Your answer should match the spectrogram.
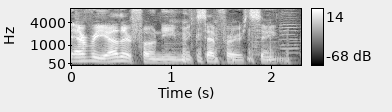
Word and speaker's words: Qing: By the way, in the draft podcast, was having trouble pronouncing Q-I-N-G dynasty. – Uh-huh. Yeah. – Q may be roughly pronounced as T-S. – Oh. – Not exactly the same. So just say Tsing next time.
